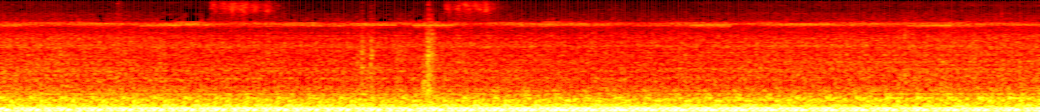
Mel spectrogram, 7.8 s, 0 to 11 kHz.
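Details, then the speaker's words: 2018 Chevrolet Silverado with 3-inch leveling kit, driving after front suspension inspection; only steady low road rumble, no creaking or ticking; front suspension now quiet, rear leaf springs still noisy. "boy we are back in business so I didn't hear anything had to wind it down"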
